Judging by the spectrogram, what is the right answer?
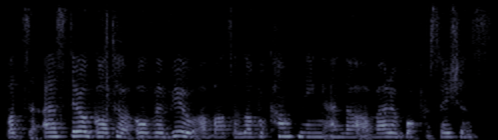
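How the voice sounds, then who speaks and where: A young woman speaking English as a second language, answering interview questions in a halting, hesitant way. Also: a little high, flat delivery, vocal fry. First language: not English; non-native speaker. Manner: hesitant, halting phrasing with restarts. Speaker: alumna guest. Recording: muffled lo-fi webinar audio.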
